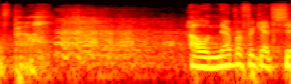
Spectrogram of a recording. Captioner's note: audience laughing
